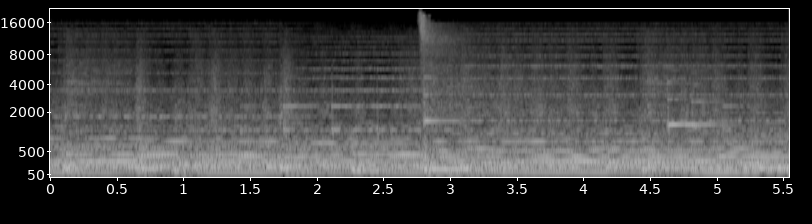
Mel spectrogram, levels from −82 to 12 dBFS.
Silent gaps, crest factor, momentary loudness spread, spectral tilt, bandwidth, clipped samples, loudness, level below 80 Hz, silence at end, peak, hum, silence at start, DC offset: none; 14 dB; 3 LU; -6 dB/octave; over 20 kHz; under 0.1%; -23 LUFS; -50 dBFS; 0 s; -8 dBFS; none; 0 s; under 0.1%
